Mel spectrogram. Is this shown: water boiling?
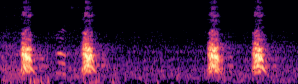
no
